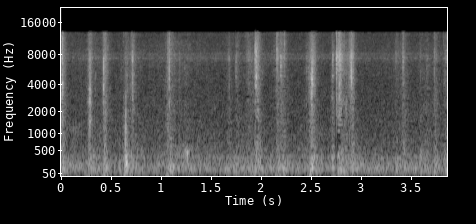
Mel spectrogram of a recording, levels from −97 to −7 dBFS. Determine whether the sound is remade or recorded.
recorded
